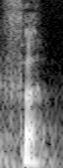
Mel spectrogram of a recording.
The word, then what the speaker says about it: pho: And I'm going to pronounce it the English way because if I pronounce it the natural way, I sound like a git. Pho. Oof, pho. Or as they say locally, pho.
